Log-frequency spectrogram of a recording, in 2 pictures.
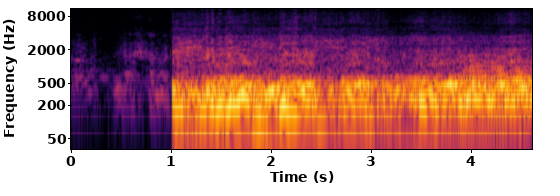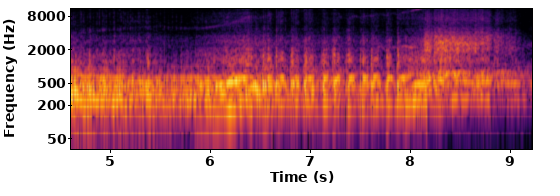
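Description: Two car engines rumble and rev while idling.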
